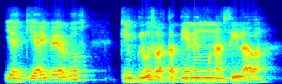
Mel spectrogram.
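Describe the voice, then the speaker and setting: A man's voice: mid-range voice, normal speed, a bit bright. Guy teaching english over a call, patient, checks in a lot, kinda muffled sound. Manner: patient, explaining step by step with frequent "¿verdad?". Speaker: English tutor. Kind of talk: online teaching.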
